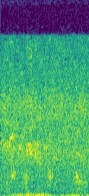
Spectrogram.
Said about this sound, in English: So I don't know what my ducks are wanting this morning.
